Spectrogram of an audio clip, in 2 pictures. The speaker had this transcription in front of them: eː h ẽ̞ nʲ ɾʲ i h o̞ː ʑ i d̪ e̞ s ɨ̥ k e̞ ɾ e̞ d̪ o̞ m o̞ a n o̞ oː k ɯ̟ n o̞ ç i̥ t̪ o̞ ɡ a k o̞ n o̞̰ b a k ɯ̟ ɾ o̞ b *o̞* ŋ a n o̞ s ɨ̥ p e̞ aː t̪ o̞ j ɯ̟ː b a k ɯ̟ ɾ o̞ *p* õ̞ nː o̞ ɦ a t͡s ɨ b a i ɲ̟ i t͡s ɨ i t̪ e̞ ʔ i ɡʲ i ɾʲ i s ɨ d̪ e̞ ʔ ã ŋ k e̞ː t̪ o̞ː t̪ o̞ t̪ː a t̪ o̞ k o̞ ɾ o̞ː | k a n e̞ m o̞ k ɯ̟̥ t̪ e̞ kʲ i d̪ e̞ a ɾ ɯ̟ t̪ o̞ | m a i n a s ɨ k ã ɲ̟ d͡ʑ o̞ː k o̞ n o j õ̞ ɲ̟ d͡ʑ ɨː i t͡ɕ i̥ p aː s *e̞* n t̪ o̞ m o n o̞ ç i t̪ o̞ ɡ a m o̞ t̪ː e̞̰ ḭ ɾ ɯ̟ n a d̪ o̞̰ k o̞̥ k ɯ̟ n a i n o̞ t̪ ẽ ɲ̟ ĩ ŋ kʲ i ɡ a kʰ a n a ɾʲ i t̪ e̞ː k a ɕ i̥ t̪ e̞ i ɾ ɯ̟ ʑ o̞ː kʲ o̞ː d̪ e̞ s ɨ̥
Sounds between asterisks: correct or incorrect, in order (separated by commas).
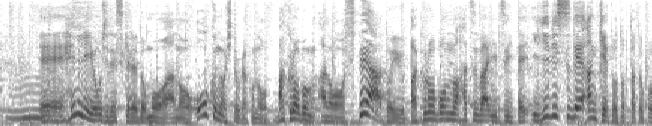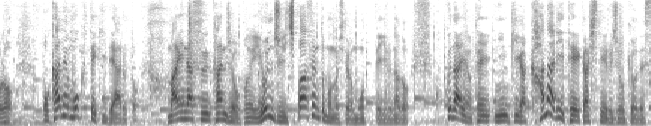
incorrect, incorrect, incorrect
